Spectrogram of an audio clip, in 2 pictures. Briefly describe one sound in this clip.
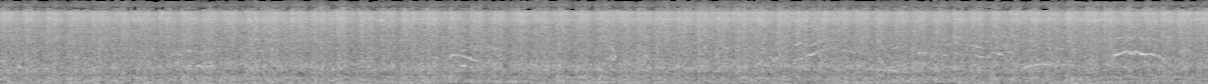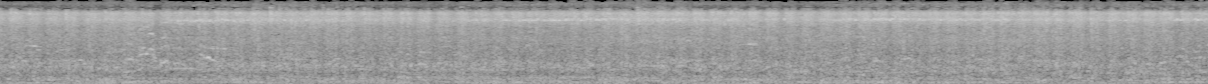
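A crowd of riders chatters and calls out.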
